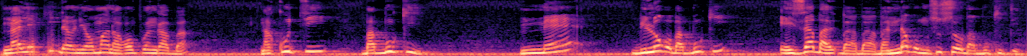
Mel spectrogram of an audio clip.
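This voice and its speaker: A man's voice: high-pitched, animated, moderate pace, pauses often, mellow, a little hiss or hum. A Congolese man with a Congolese French accent, a political analyst answering interview questions with rhetorical questions and stammered repeats.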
